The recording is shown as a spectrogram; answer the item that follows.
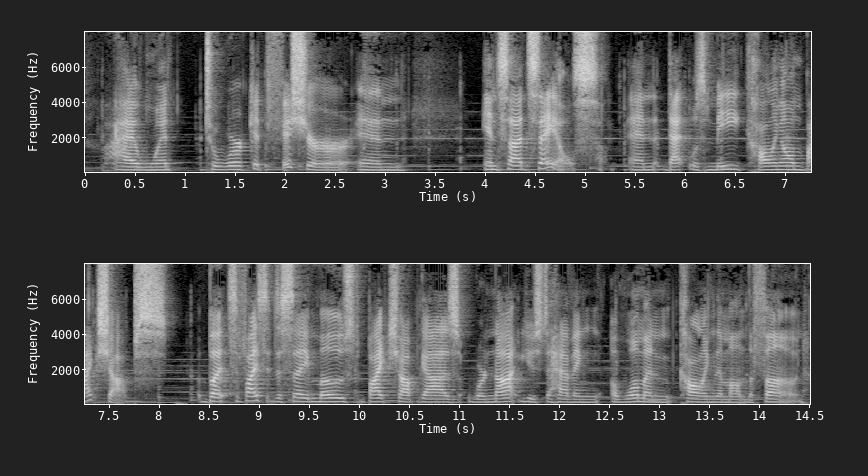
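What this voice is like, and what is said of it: South Carolina accent. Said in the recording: “your accent sticks out, right? ... a South Carolina accent”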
